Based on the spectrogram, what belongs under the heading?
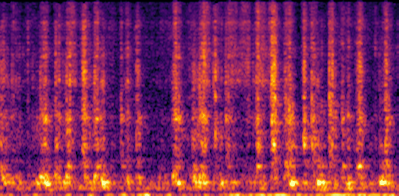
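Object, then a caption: Coated scratch-art paper card and wooden stylus. A wooden stylus scratches the upper tree design into a flat black-coated scratch-art paper card. Quiet, dry rasping strokes repeat in quick, uneven bursts, each with a soft low body and a faint bright hiss, stopping dead with no ring.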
